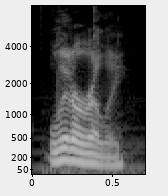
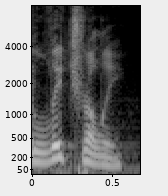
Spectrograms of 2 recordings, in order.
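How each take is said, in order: First: It is said with an American accent. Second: It is said with an Australian accent. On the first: "to an American is pretty normal" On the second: "we say literally"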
